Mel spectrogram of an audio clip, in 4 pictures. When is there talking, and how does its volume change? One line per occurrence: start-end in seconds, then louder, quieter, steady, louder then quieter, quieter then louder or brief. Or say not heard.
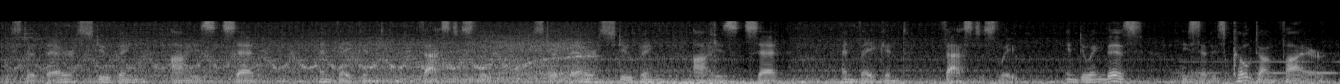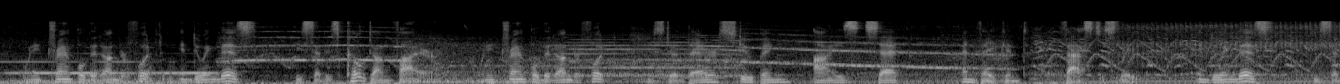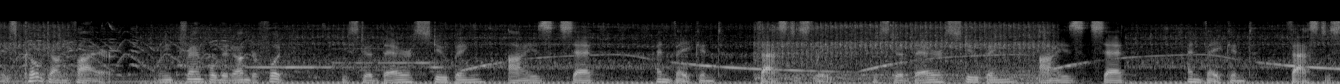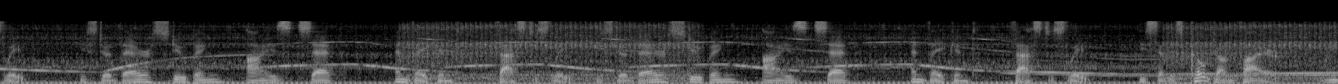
0.1-53.5 steady.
